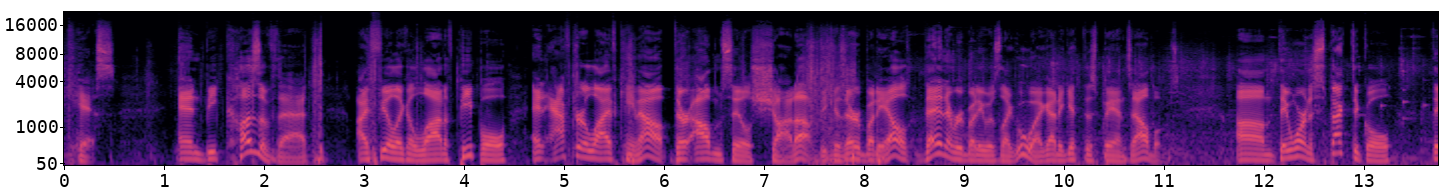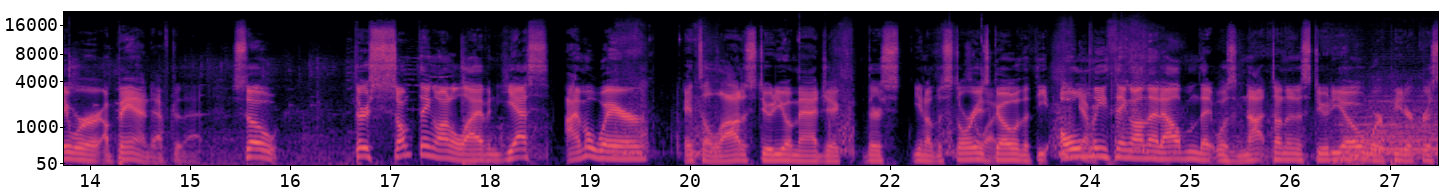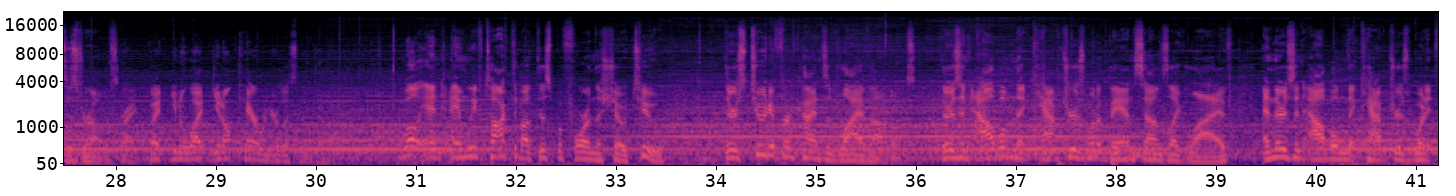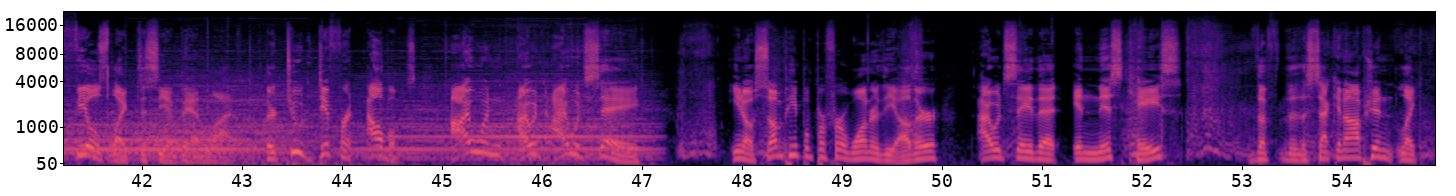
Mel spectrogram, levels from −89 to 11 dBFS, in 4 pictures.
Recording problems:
household noises; loud; throughout; 8 dB below the speech

